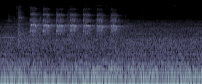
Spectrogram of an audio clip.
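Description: Street traffic noise with a steady low rumble. About half a second in comes a run of about seven quick, high-pitched chirps, evenly spaced, lasting nearly two seconds.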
